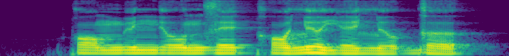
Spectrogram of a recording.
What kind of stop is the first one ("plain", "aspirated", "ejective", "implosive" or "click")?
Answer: plain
